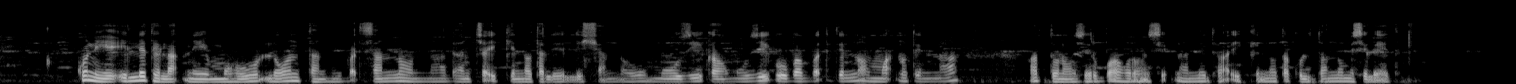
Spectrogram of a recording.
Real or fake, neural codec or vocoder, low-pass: real; none; 7.2 kHz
